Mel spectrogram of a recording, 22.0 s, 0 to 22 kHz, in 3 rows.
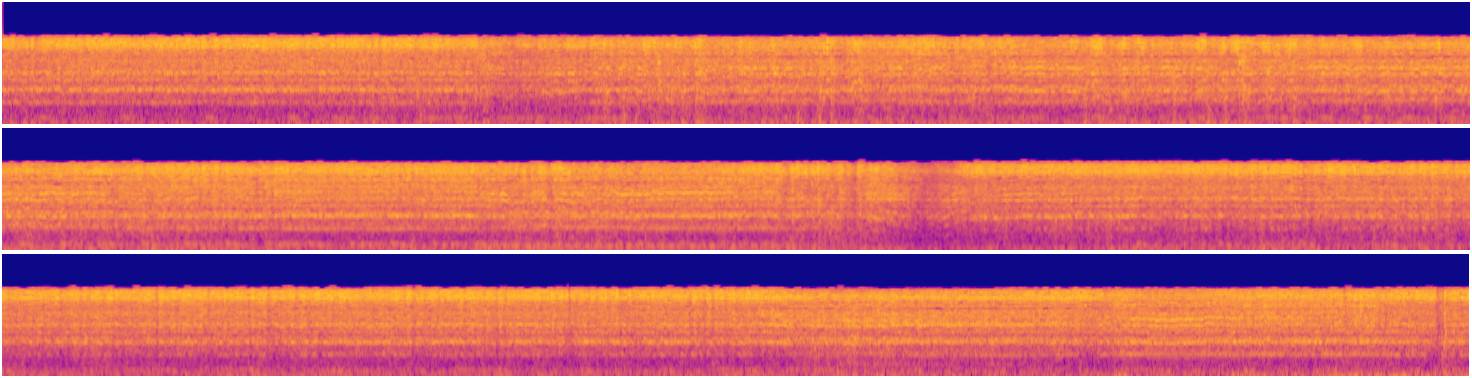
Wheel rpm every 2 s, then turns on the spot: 160, 150, 160, 160, 160, 140, 150, 160, 160, 160, 160.
none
